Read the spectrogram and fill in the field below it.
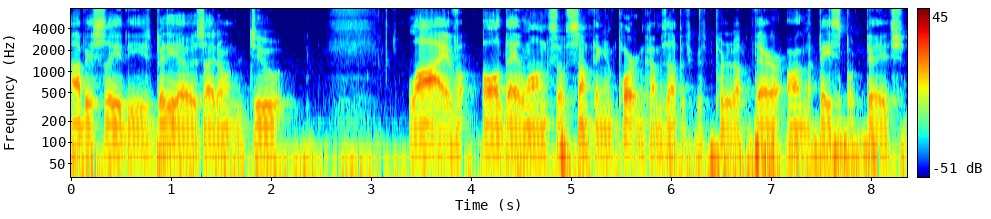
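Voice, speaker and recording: Vocal fry marks this man's speech, and his pitch swings very widely. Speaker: local sports news host. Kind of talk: sports news roundup. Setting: home studio. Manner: casual.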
